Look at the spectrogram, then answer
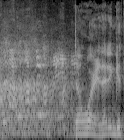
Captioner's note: audience laughing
